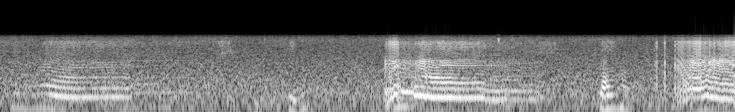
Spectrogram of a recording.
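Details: Whistling, tonal snores from a person, described as dog-tired, on breathing in, recurring every few seconds over a low hum; squeaky, whistling snoring.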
